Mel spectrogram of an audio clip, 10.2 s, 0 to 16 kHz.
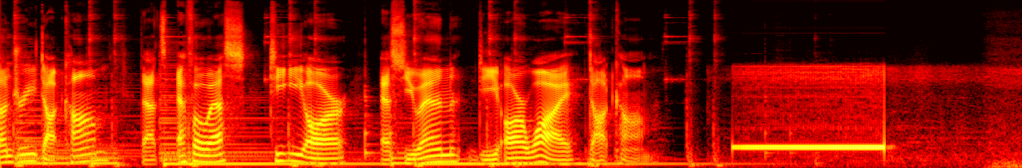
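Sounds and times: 
speech: 0:00.0 - 0:06.6
telephone dial tone when dialing out: 0:07.3 - 0:08.9.

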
